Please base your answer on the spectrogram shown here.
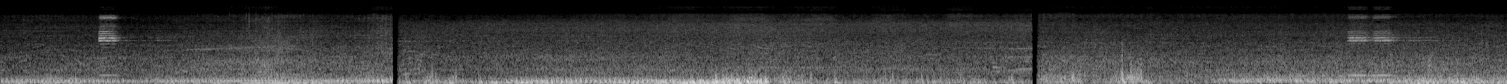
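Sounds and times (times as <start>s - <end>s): passing traffic: 0.0s - 15.0s
wind noise on microphone: 3.6s - 15.0s.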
